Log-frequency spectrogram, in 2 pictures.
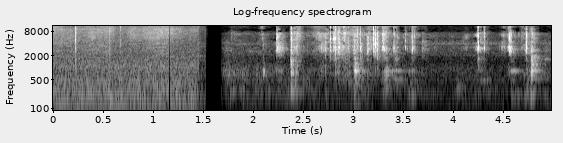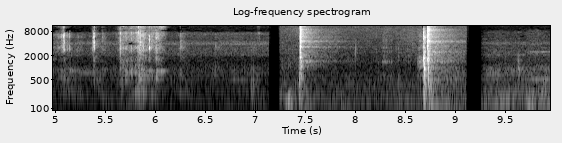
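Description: Metal clicks and clinks of a Honda motorcycle's fuel-tank cap being worked open, a quick run of small sharp strikes. It follows a second and a half of steady noise that cuts off abruptly, and two louder sharp clicks come near the end.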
